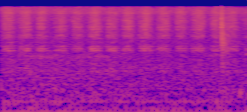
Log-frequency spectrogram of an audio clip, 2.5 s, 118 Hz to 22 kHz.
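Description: Faint, quick back-and-forth rubbing of wet 400-grit sandpaper, backed by a piece of eraser, on a lacquered rosewood guitar fingerboard, levelling a ridge in the lacquer.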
